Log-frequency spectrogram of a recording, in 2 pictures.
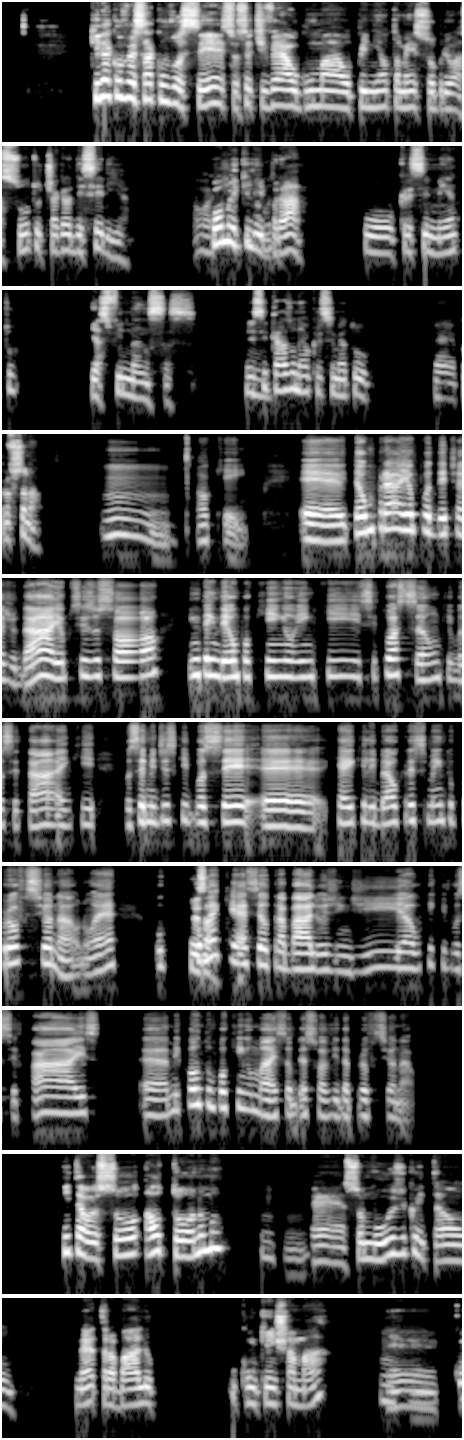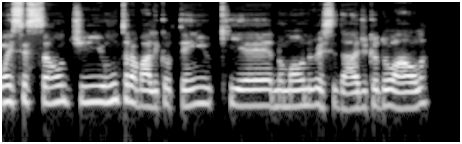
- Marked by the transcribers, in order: none
- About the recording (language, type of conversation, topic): Portuguese, advice, Como equilibrar o crescimento da minha empresa com a saúde financeira?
